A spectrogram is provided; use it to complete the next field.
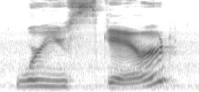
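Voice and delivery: questioning tune climbing upward on "scared". Teaching how to read a question mark, rising pitch on scared. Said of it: "My voice went up".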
